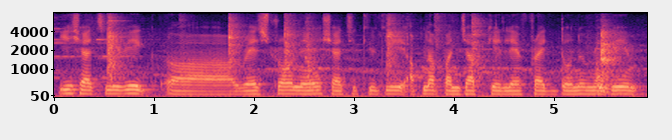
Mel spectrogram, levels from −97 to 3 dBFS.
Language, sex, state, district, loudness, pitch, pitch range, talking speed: Hindi, male, Nagaland, Dimapur, -19 LUFS, 120 Hz, 115-125 Hz, 100 wpm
